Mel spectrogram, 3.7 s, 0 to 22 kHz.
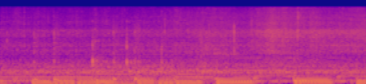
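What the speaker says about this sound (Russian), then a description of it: "Минуты 2-3 жарим наш лук до прозрачности." Onions and finely chopped leek sizzle and crackle steadily in a hot pan, frying until translucent, with occasional stirring scrapes over the continuous frying hiss.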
